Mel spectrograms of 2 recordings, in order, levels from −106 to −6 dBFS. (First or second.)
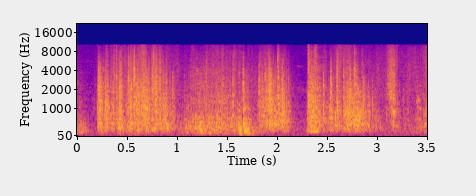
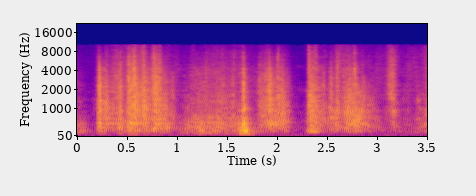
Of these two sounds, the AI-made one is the second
